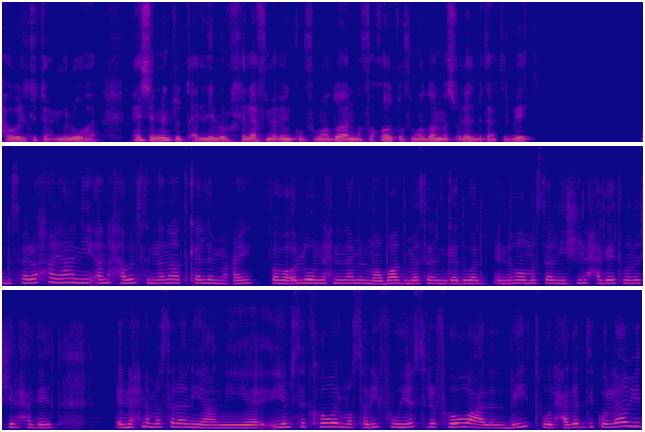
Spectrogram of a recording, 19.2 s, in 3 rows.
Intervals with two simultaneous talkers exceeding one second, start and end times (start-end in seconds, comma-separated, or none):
none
